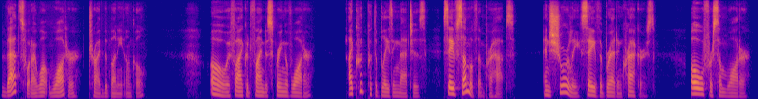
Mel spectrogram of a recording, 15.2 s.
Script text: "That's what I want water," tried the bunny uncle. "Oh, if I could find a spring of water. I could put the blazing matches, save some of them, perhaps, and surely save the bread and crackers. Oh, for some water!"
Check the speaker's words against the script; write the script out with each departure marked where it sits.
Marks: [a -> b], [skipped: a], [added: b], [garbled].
"That's what I want water," tried the bunny uncle. "Oh, if I could find a spring of water. I could put the blazing matches, save some of them, perhaps, and surely save the bread and crackers. Oh, for some water!"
